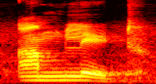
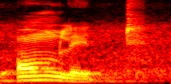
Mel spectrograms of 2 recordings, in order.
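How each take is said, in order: First: "omelette" said as AM-late; mispronunciation. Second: "omelette" said as OM-let; correct pronunciation. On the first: Teacher showing what people say, "omelette" as amlet. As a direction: open "omelette" with an ah sound. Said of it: "Here people most often say". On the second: Teacher correcting viewers, "omelette" as omlet. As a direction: open "omelette" with a rounded o. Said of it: "we don't have to use a". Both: Shown as a demonstration.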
